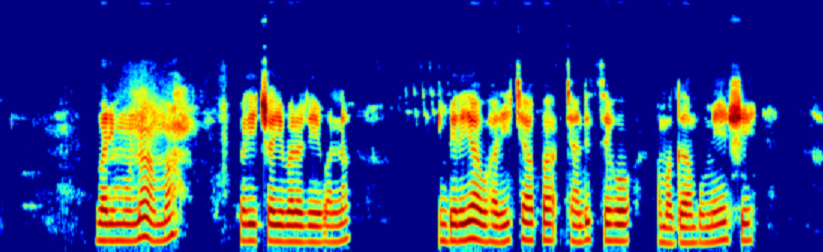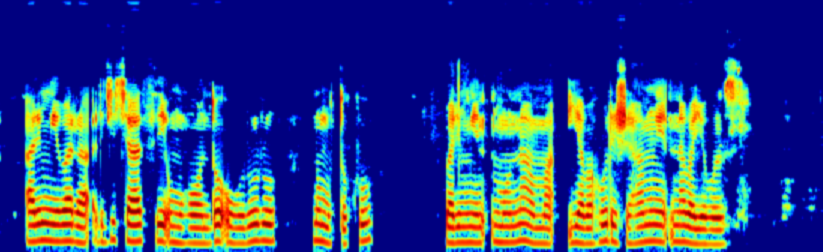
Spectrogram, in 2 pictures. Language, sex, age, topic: Kinyarwanda, female, 25-35, health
